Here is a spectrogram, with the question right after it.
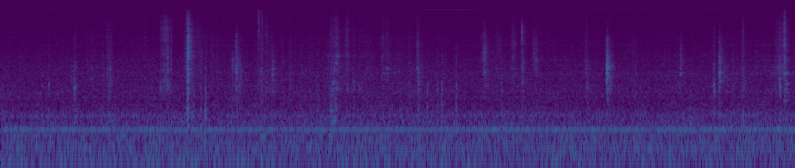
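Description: A steady low mechanical hum runs throughout, with scattered clicks and rustling handling noises and no animal voice.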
